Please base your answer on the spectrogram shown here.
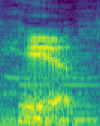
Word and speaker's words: Hel: Yeah, by the way, it's pronounced Hel. Hel? Yeah, Hel.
